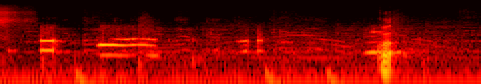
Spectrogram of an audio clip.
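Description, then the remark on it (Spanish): A child presses a few phone keypad buttons, making short beeps at an irregular, unhurried pace, clear, with faint background noise and soft vocal sounds between them. “No, no juegue con, no juegue con el teléfono.”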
